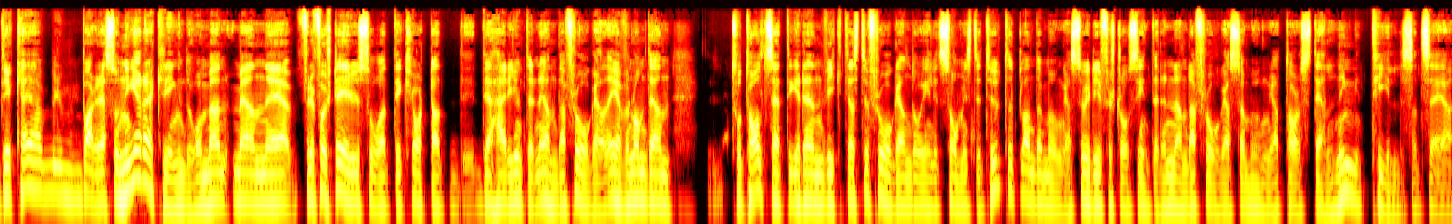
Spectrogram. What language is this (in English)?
Swedish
